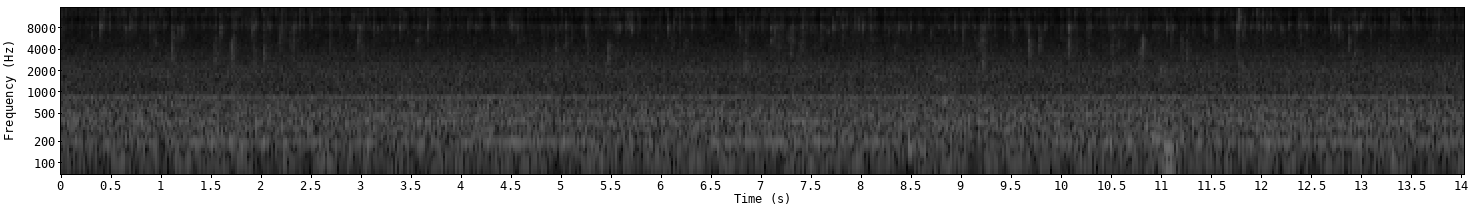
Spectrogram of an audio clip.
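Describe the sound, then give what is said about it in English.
Water runs from a tap while someone washes their face, a quiet, steady hiss of flow that continues unbroken. “Now, just a bit of water.”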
